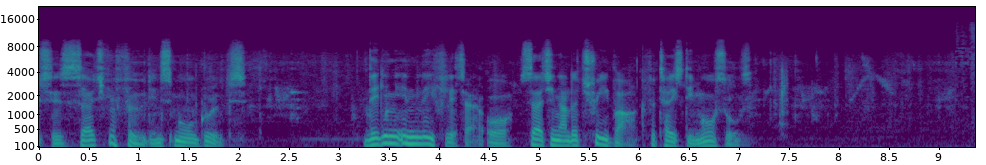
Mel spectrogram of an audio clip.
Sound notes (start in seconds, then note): 1.7 birds chirping; 9.1 birds chirping; 9.1 dramatic music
